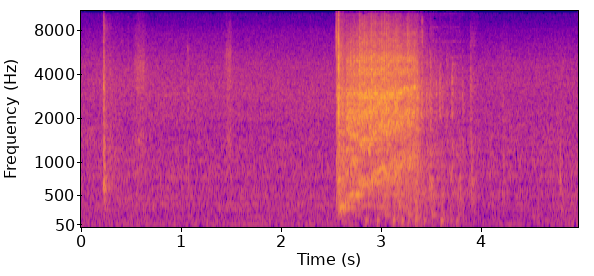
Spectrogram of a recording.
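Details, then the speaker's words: Free riding lawn mower tractor after a valve adjustment, with the battery hooked up by jumper cables: quiet, then the small engine catches and fires in a short sharp burst. A normal start. "all right that's the difference that a valve adjustment makes and it's just hooked up with jumper cables back here"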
